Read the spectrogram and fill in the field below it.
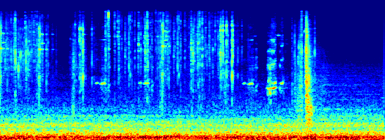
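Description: A lock pick clicks and scrapes inside a metal lock.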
